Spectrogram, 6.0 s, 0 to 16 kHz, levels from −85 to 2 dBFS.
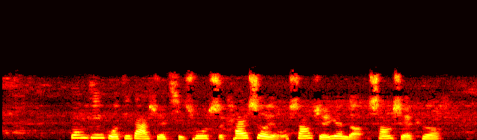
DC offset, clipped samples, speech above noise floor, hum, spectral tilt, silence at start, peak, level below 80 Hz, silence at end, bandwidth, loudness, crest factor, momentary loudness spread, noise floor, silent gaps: under 0.1%; under 0.1%; 34 dB; none; -3 dB/octave; 0.1 s; -2 dBFS; -60 dBFS; 0.45 s; 8 kHz; -19 LUFS; 18 dB; 6 LU; -53 dBFS; none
